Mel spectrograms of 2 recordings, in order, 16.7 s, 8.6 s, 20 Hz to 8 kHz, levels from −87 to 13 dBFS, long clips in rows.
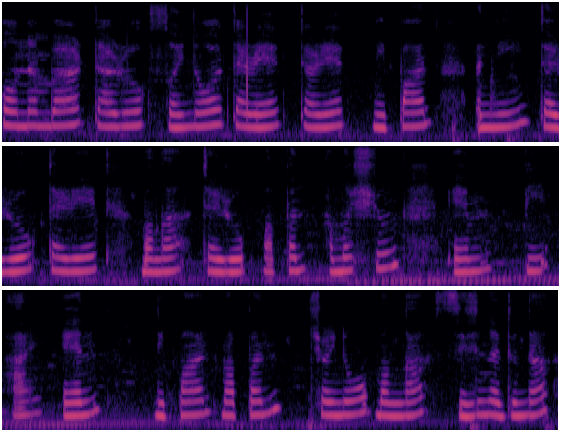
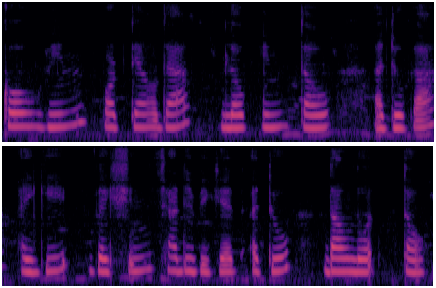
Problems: background sounds at intervals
